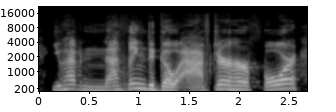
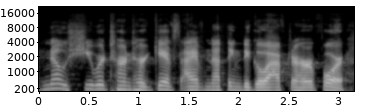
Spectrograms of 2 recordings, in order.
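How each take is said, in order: First: Higher, rising, mocking disbelief; incredulous. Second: Said in the usual way. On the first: Real, not acted. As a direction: throw his words back at him. Mocking repeat of his quote. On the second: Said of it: "he was like".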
